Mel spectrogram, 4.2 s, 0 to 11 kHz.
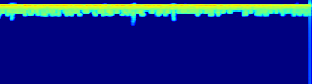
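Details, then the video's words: Aemaeburi grasshopper from the National Institute of Biological Resources' 2020 insect recordings: an unbroken, high, hissing buzz held steady without pauses, with no other sounds. "애매부리, 여러번 듣기, 곤충소리"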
